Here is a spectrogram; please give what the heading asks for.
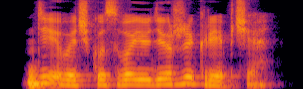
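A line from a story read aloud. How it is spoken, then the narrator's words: Calm, resigned advice. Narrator (Russian): уже спокойно, с какой-то обреченностью посоветовал Безликий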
